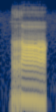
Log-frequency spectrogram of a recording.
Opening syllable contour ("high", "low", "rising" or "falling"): low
